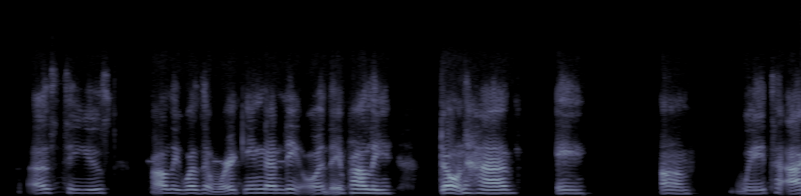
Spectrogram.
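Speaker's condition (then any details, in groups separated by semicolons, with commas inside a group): Cerebral palsy; wheelchair user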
